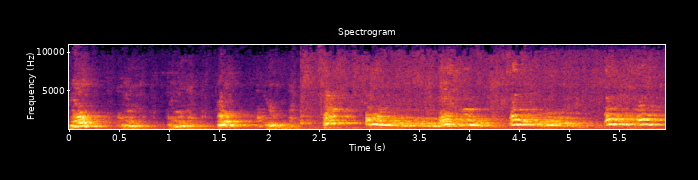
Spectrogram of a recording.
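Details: Labrador Retriever named Dhoni barking in a quick, uneven series of loud, harmonic-rich barks, about seven bursts over six seconds, each rough and mid-pitched with short gaps between them.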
